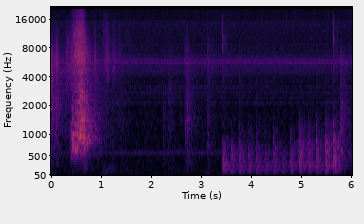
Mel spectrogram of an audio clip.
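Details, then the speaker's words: Veneer door after glue clamping with MDF and wax paper: a run of quick light taps, some ringing hollow and papery; veneer still delaminated, especially toward the ends. "sounds like we've still got a little bit of uh sounds like we've still got a little bit of delamination especially down here towards the ends"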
